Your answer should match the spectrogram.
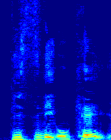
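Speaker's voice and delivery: loud, drawn-out mock tourist English; tacky broken English. Teacher mimics a student abroad at a photo shop, tacky broken English. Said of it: "야, 이거 진짜 저질이야".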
